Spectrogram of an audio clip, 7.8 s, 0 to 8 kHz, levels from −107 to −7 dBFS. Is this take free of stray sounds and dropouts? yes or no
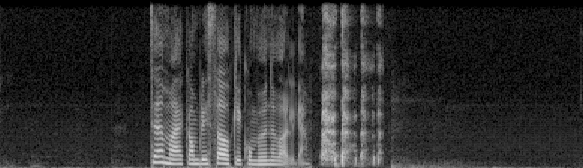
no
